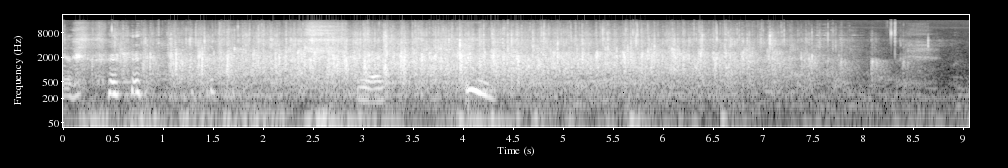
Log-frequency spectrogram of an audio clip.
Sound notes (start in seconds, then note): 0.2 laughs; 5.2 applause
